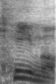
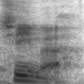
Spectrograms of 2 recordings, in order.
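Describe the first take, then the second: First: The name starts with a hard k sound. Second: The name starts with a ch sound. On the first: The speaker calls it wrong. "I've been saying it wrong" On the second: The speaker calls it right. "C H is ch ch"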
